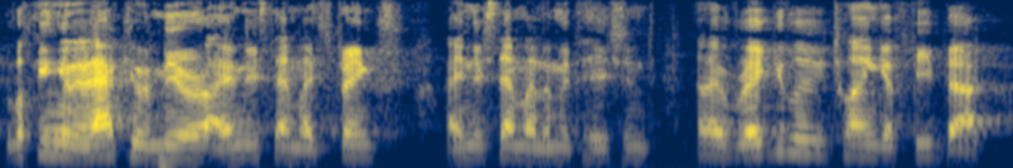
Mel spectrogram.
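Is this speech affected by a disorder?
Yes: cerebral palsy; affects movement and speech.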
